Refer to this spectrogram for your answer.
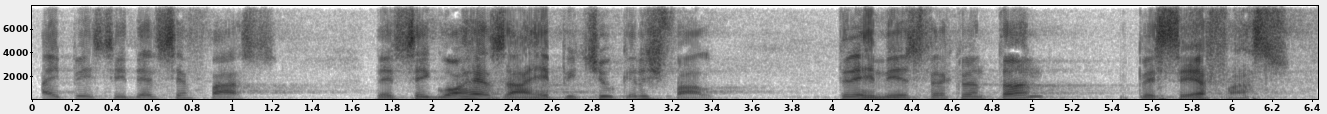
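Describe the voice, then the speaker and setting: A man from Brazil, a pastor giving a testimony sermon, telling his story in animated fashion, acting out dialogue and calling out to the congregation. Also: a little high, a little fast. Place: large church. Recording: reverberant church hall.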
